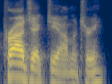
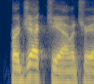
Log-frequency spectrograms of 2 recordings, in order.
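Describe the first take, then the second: First: The stress is on the first syllable. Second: The stress is on the second syllable. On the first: The speaker calls it wrong. "not project geometry" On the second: The speaker calls it right. "as in like a projector or projectile"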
